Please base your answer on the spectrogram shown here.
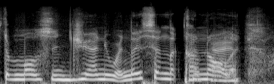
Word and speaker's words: cannoli: Listen, the cannoli. Okay. How do you say cannoli? Cannoli. It's got, if it's single plural, it's ganolo.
